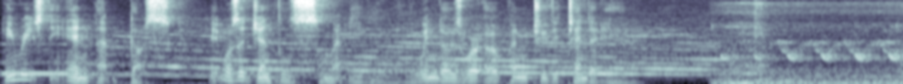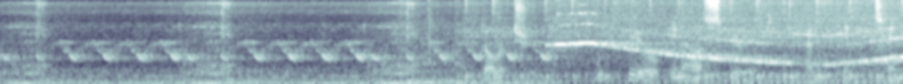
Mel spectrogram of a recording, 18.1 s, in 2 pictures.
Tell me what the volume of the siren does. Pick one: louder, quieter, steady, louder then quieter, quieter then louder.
louder.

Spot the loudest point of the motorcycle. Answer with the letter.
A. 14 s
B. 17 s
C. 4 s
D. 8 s
B.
